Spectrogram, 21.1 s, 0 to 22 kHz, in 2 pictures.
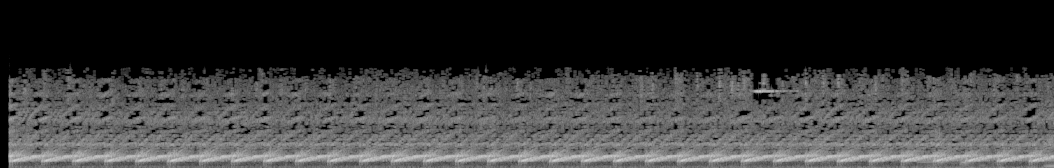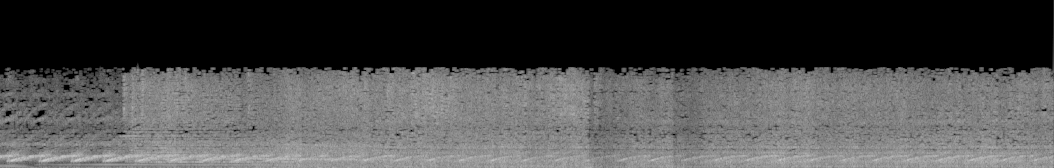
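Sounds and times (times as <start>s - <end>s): level crossing alarm chirping: 0.1s - 18.4s.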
